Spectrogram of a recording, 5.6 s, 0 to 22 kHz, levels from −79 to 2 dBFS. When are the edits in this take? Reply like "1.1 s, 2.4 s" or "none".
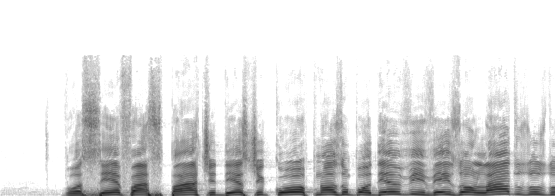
3.2 s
